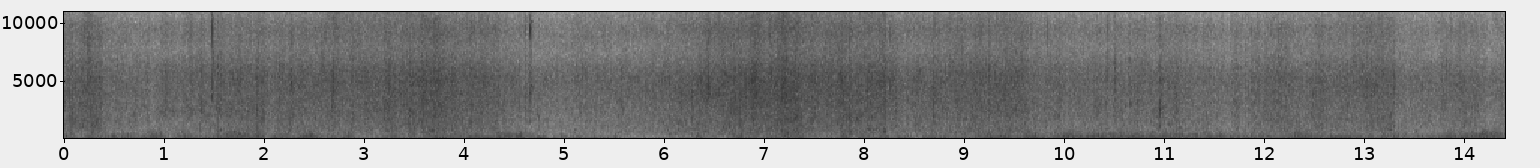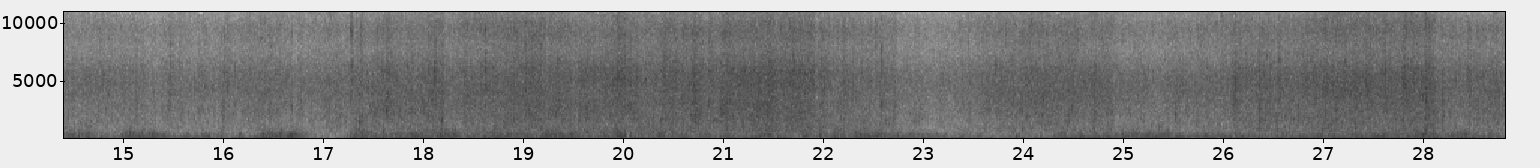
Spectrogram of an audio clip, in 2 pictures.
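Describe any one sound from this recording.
Rushing water churns over rocks close by.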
